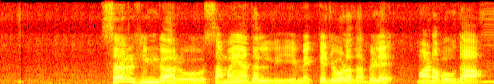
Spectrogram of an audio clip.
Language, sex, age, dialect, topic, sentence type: Kannada, male, 41-45, Coastal/Dakshin, agriculture, question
